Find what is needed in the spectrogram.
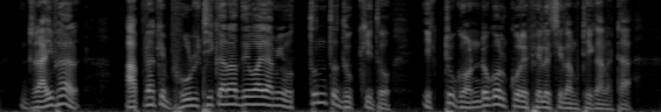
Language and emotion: Bengali, sad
